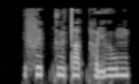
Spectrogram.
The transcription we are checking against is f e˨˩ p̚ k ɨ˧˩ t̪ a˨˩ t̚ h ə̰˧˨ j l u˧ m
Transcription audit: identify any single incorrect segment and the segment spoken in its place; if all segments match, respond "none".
none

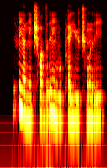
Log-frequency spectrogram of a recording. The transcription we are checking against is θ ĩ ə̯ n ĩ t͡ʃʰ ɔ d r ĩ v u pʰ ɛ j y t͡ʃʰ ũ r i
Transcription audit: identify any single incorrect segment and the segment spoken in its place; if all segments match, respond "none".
none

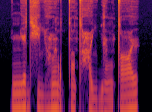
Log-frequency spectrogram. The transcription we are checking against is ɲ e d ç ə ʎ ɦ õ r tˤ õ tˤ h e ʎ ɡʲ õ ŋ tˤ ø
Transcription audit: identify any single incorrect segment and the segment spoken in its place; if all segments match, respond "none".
none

